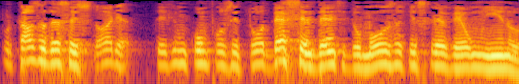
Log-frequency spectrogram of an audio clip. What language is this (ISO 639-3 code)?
por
